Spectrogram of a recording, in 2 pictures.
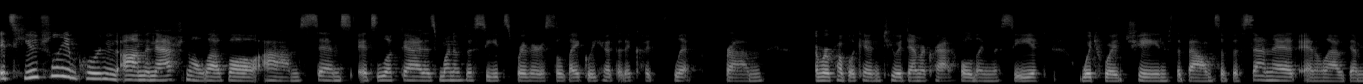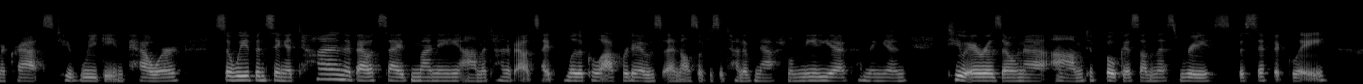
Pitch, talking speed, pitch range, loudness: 170 Hz, 185 wpm, 165-185 Hz, -36 LUFS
